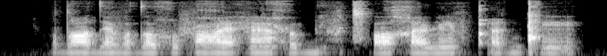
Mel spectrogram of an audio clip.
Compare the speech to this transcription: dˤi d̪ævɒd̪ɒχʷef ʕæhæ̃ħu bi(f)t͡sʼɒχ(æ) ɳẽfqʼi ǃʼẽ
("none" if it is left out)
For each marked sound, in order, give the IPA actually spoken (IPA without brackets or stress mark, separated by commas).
f, æ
